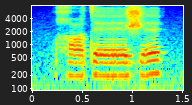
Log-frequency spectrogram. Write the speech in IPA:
χɑtɛːʃɛ

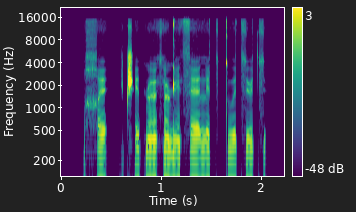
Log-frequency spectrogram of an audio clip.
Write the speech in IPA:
χɪ˩˧ | t͡ʃʼe˩˧pɳœ̃˧˥sœ̃˧ɖẽ˧ sɛ˩˧ lɪ˩˧t͡stʷe˩˧t͡sʉ˧t͡s

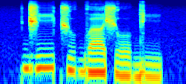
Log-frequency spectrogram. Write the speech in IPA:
d͡ʒiː˦t͡ʃu˧ ɡʷaː˧ʃoː˨ ɡi˨

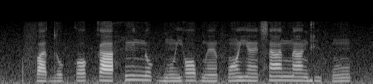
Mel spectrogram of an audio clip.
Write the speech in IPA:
fa˨do˨kɔ˨˦ ka˧hĩ˦ no˧ɡ͡bũ˨jɔ˧ bɛ̃˨fɔ̃˨˦jɛ̃˧sã˦ nã˦ɡi˦˨fũ˨˦

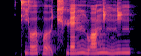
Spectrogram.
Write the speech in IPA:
t̪ʰjo˧˥ʊ̯po̰˨˩ʊ̯ t͡ɕʰɥɛ˧˥n n̪wɔ˧˥n̪i˥˩ŋn̪i˥ŋ

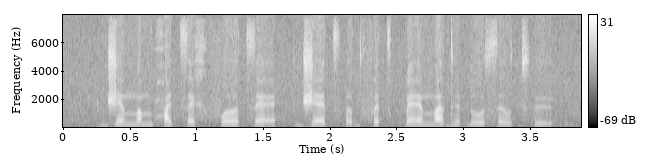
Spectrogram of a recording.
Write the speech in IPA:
d͡ʒɛmamħit͡sɛx fɤt͡sɛ | d͡ʒɛt͡sʼɤdfɛt͡s k͡pɛmadʉ ɗusɯu̯ t͡sʼʉʔ

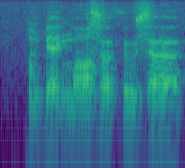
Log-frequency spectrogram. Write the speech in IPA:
qʷə̃ɡ͡bɛ ŋ͡mɑ zɔθu zʌ

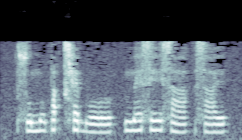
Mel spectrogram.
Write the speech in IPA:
sʰu˨mo˦pä˦ʔt͡ɕʰɛ˦˨ bo˨ʊ̯ | mɛ˦sʰe˦ɪ̯ sä˨ | sa˨ɪ̯

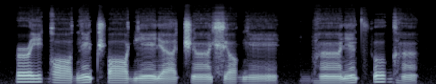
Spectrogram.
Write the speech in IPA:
ɹi˦ ɡɔː˨dẽ˦ t͡ʃʼɔː˨ɡʲẽː˨ ɾʲɐː˨ t͡ʃɐ̃ː˨xʲɔ˨ɡẽː˨ | bʱɐ̃ː˨ɾʲɛ̃˦ t͡sʼu˦ɡʱɐ̃˨

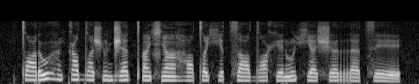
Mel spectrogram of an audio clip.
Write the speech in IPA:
tˤæɾu ɦə̃kə dˤæʃũd͡ʒæ tʼãɕã ɦatˤyçət͡sa dˤaxeɾũ çæʃə ræt͡se

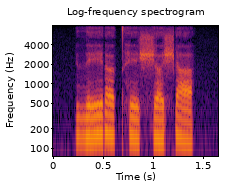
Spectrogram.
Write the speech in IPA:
ðeɾɐt̪ʰe ʃɐʃɾa

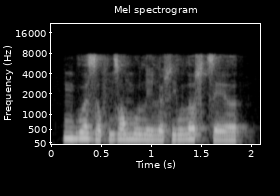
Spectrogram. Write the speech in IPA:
mbu˦ə̯ zɤ˨fnzɔ˦mu˧li˨ lø˨ɬju˧lɤ˦ɬ t͡se˨ə̯

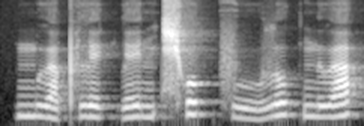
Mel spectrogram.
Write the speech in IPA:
mɯ˨˩a̯pʰle˨˩k̚ le˧nt͡ɕʰo˥˩k̚ fuː˩˦lo˥˩k̚ nɯ˦˥a̯

